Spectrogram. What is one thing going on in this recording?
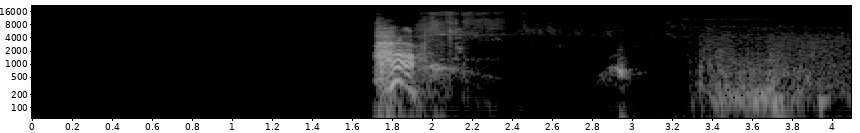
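A fishing lure splashes into water.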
